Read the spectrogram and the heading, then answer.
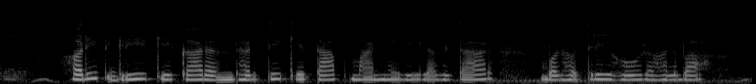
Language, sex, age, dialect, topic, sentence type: Bhojpuri, female, 25-30, Northern, agriculture, statement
